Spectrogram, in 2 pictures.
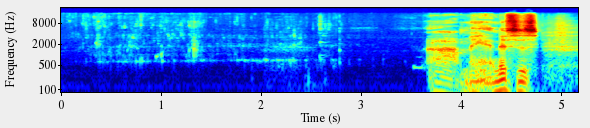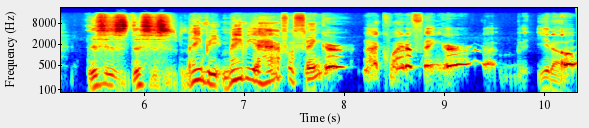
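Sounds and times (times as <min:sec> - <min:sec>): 
whiskey gurgling and splashing into a glass: 0:00.0 - 0:02.9
speech: 0:03.7 - 0:09.3, 0:10.0 - 0:10.3.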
